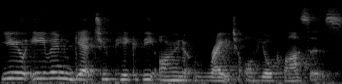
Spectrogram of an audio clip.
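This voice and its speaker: Somewhat breathy and fairly high in pitch, a woman with an Australian accent speaks amid audible room echo. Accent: Australian, sometimes taken for British. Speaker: online teacher and video creator. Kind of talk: tutorial vlog. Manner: upbeat, chatty.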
